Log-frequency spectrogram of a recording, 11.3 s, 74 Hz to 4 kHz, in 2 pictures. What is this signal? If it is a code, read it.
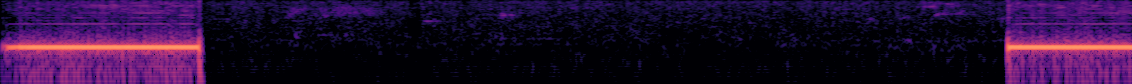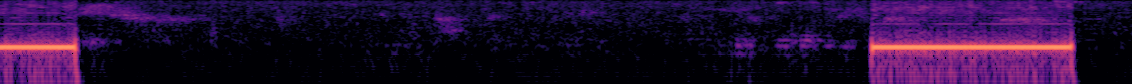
Ringback tone (Europe, 425 Hz), with speech.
